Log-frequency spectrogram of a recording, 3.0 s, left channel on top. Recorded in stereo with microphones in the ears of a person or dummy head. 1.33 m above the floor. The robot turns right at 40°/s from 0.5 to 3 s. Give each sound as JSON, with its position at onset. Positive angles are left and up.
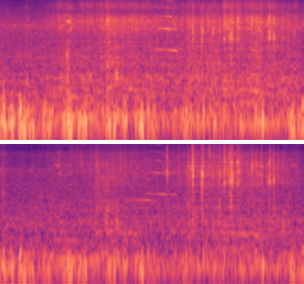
{"t": 1.7, "sound": "crumpling", "side_deg": -35, "distance_m": 3.0}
